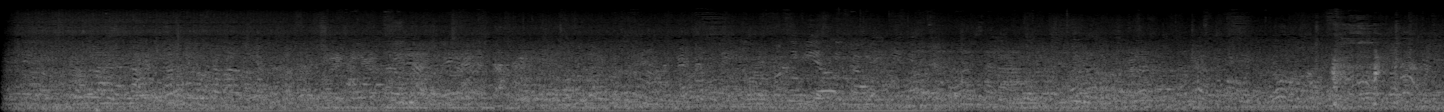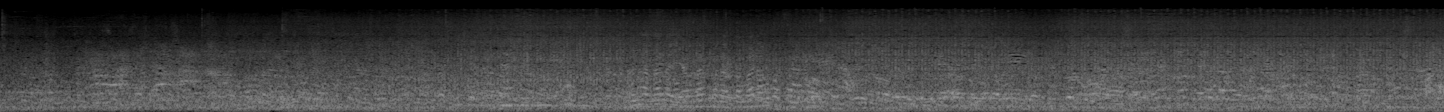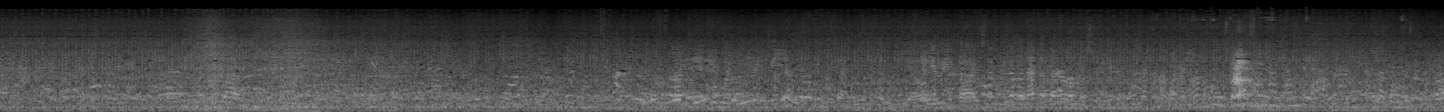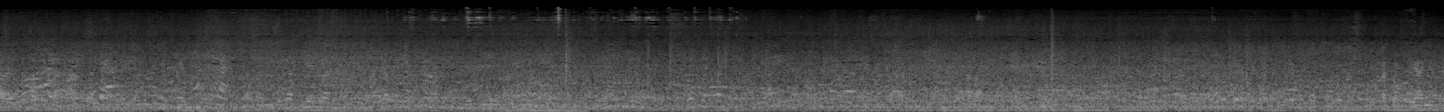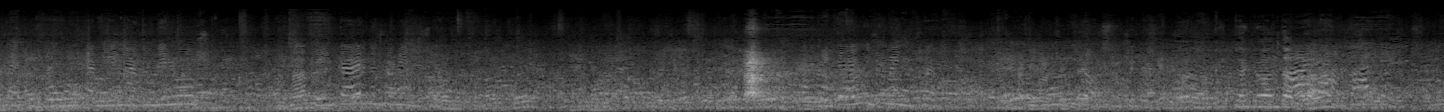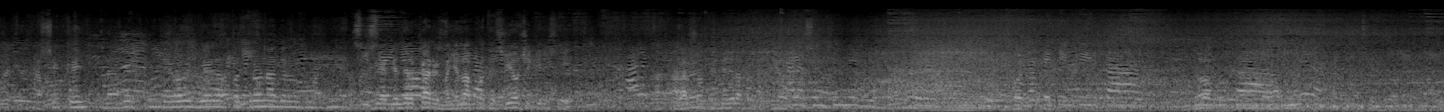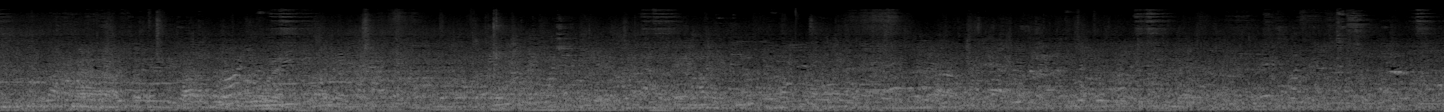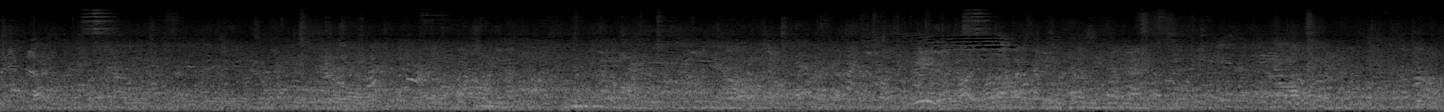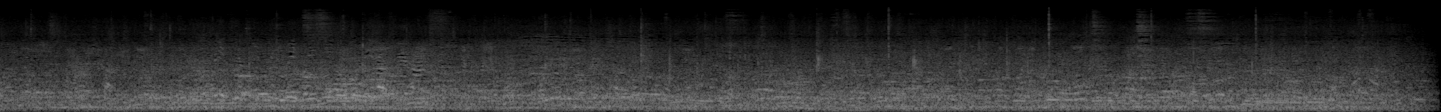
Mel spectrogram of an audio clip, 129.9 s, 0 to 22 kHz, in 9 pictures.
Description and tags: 160716 HSN spanish plaza
Spanish Puerto Cudillero on a Saturday evening. People talking vividly. A car passes by.
voices, Asturias, Spain, field-recording, crowd, harbor, street, people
